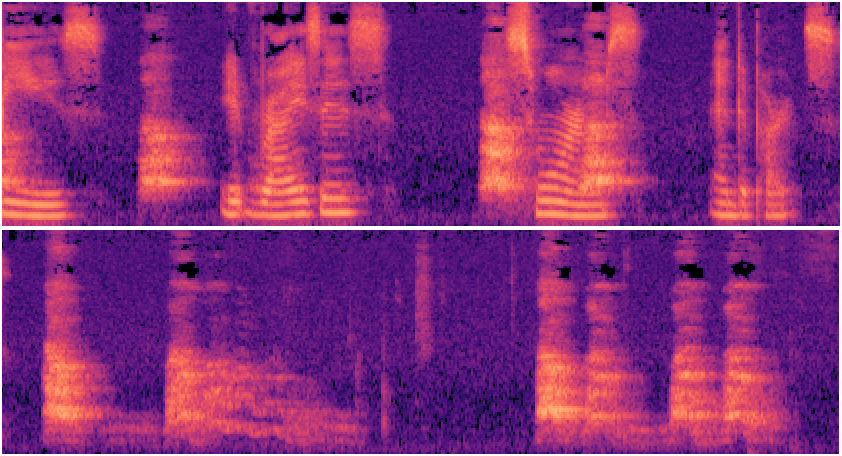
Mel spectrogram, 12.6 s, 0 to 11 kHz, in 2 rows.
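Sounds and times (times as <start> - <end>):
speech: 0.5 - 2.9, 3.8 - 6.7
dog barking in another room: 1.0 - 1.6, 3.6 - 4.8, 6.6 - 8.6, 10.3 - 12.2.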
